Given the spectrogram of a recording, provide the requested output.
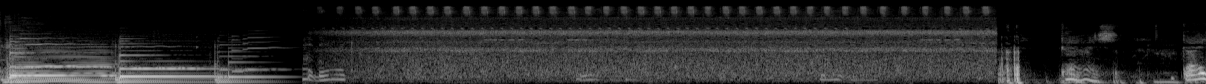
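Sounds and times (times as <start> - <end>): insects trilling: 3.0 - 10.0
steady hiss: 3.1 - 10.0.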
